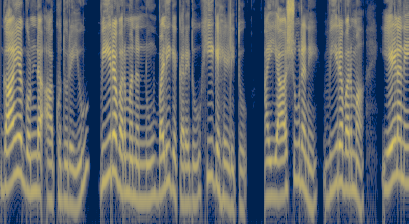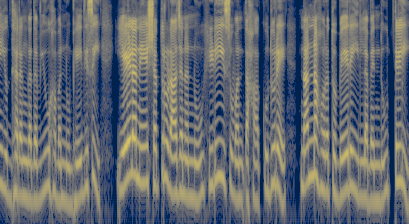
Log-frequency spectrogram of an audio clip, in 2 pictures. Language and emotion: Kannada, neutral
